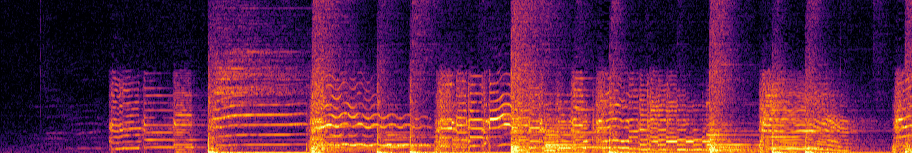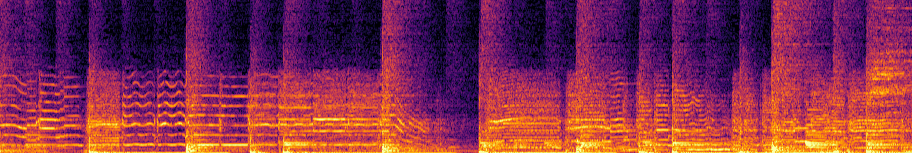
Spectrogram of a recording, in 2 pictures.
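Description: A live blues band starts a song: an electric guitar comes in alone about a second in, and bass and drums join a second later under guitar lead lines with bends and vibrato.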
